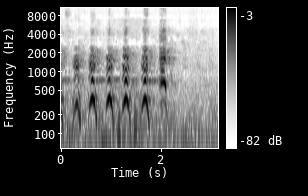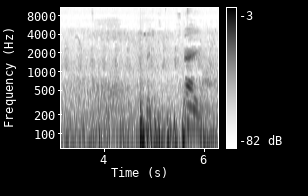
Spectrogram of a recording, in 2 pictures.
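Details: Belgian Malinois at the start of executive protection training, giving five quick, arched barks in a steady rhythm over two seconds, then quiet with faint rustling and a brief voice-like sound near the end.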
